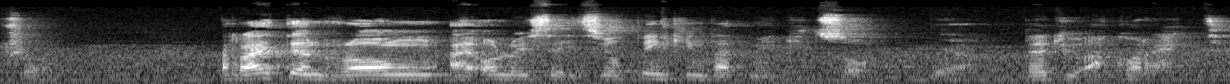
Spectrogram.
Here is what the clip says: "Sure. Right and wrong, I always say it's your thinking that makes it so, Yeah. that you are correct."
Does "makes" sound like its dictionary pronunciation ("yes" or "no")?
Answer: no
